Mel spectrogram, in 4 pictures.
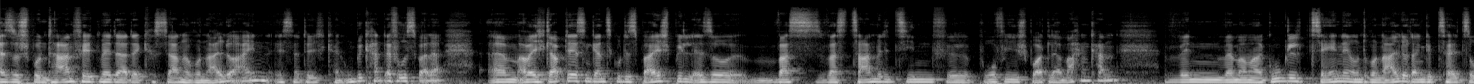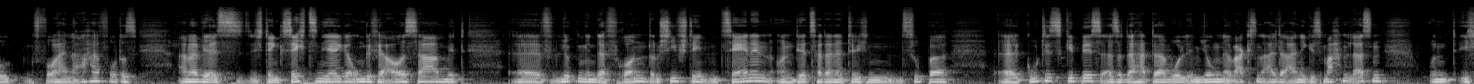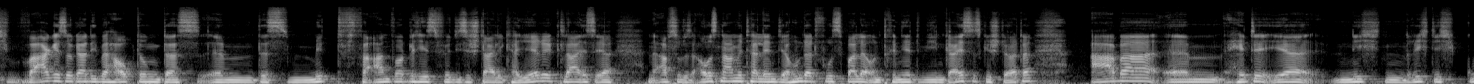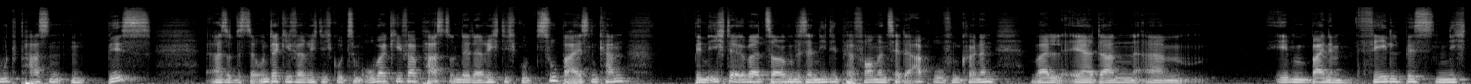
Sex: male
